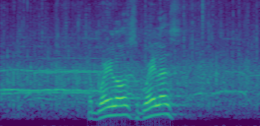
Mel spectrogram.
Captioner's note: audience cheers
